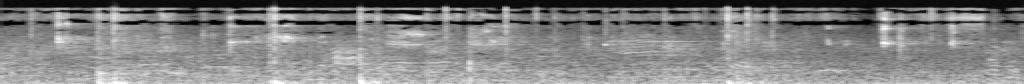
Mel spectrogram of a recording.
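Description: Dodgeballs thudding during play, several separate hits on the court or on players, the loudest about two seconds in, with players' voices calling out around them.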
